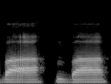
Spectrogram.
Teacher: दोनों होठों के जो तड़ी वाले हिस्से होते हैं यानी कि जो गीले होते हैं जो हिस्से हमारे उनसे जो है ये बा अदा होता है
